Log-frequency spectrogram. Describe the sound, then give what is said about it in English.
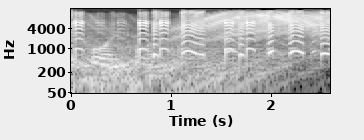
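Squeaky singing duck toy honking in many short, high, bright squeaks with a wavering pitch, set in a busy dance song with a steady low backing throughout. “This is only a singing duck toy”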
